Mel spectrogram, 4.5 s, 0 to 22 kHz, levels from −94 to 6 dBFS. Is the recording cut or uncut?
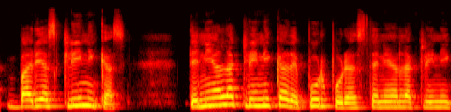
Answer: uncut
